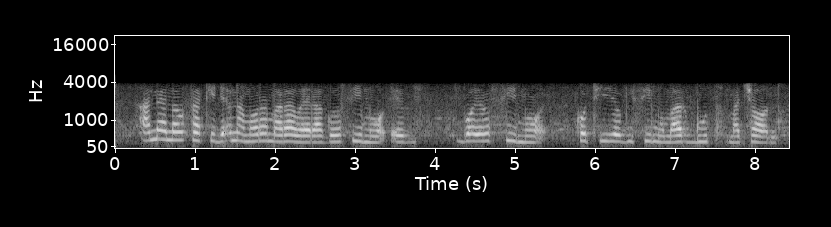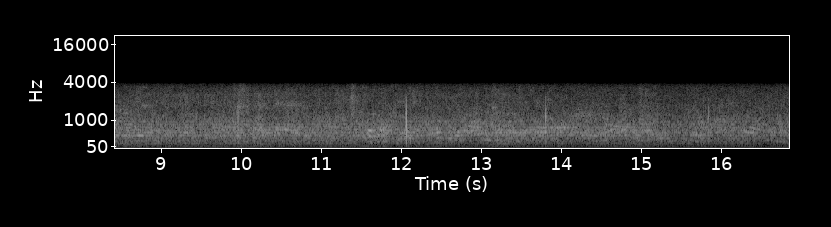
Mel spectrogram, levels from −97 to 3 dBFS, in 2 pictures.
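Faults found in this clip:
Lost AMR speech frames at 1.36–1.46 s (before "ma rawera"), 7.10–7.15 s (before "booth machon") and 9.50–9.55 s: brief dips or warble, consistent with one or two corrupted 20 ms frames concealed by repeating the last good parameters at falling gain. Narrowband AMR path audible, 250 Hz–3.7 kHz line band.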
